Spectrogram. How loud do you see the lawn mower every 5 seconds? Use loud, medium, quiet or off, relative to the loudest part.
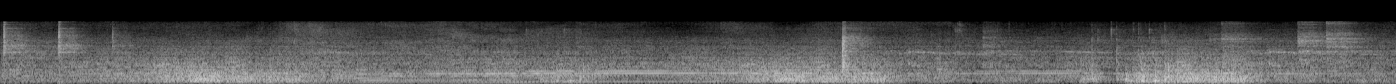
loud, loud, medium.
